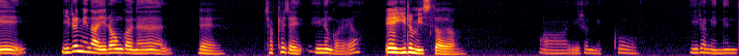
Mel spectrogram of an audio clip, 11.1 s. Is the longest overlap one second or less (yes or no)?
yes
